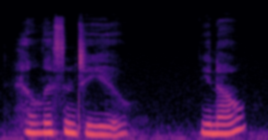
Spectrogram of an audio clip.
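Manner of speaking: soft, hushed, gently spoken words. Narrator voicing a friend advising a companion: soft. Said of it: "Mina said softly".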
